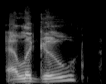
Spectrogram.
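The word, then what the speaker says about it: Elegoo: I don't know if I'm pronouncing that right. It's E-L-E-G-O-O. Elego.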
